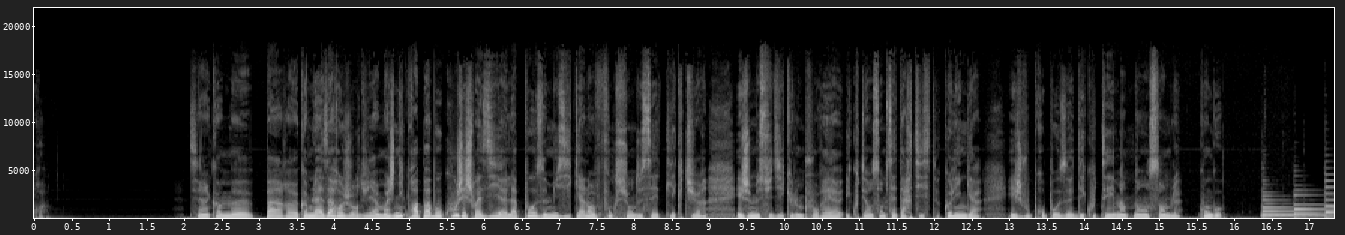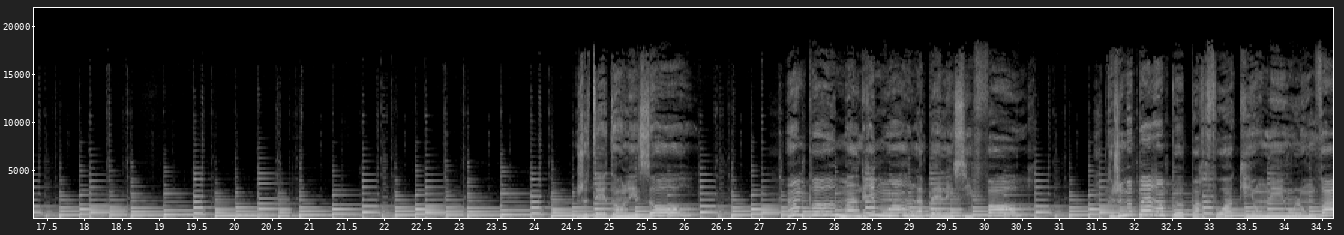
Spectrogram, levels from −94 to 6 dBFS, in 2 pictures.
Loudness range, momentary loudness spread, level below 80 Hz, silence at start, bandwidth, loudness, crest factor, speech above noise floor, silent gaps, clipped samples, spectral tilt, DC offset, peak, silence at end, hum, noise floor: 6 LU; 9 LU; -46 dBFS; 0 s; 17.5 kHz; -24 LUFS; 18 dB; 56 dB; none; under 0.1%; -5.5 dB/octave; under 0.1%; -6 dBFS; 0 s; none; -78 dBFS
